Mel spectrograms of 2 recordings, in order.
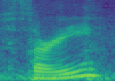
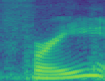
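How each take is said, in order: First: The word begins with a th sound. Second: The word begins with an f sound. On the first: "instead of three" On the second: "English people. They say f- free"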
